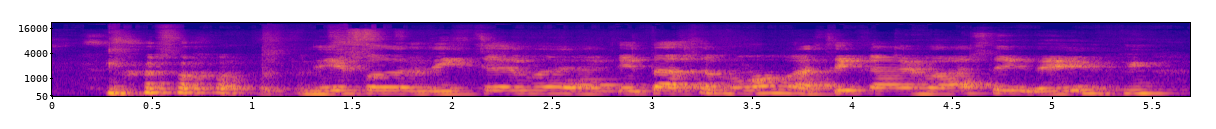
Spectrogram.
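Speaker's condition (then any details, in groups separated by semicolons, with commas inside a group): Cerebral palsy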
